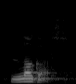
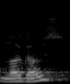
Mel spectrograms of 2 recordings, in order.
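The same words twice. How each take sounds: First: "Logos" with short open o's and a hissed final s; Greek LOGOS. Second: "logos" with long o's and a z ending. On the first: Pastor corrects congregation's Greek, "Logos" said LAW-goss. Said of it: "Not logos, like B M W logo, no. Logos". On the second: Pastor shows congregation the wrong Greek, "logos" rhyming with "go-goes". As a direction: say "logos" like the plural of logo. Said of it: "Not logos, like B M W logo". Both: Shown as a demonstration.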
